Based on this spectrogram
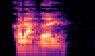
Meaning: collargol
- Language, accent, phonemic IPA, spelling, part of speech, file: French, France, /kɔ.laʁ.ɡɔl/, collargol, noun, LL-Q150 (fra)-collargol.wav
